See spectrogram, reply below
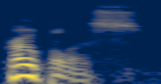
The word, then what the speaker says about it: propolis: P-R-O-P-O-L-I-S. Propolis. – Okay. – It's almost like the word Polish with a pro on the front of it.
